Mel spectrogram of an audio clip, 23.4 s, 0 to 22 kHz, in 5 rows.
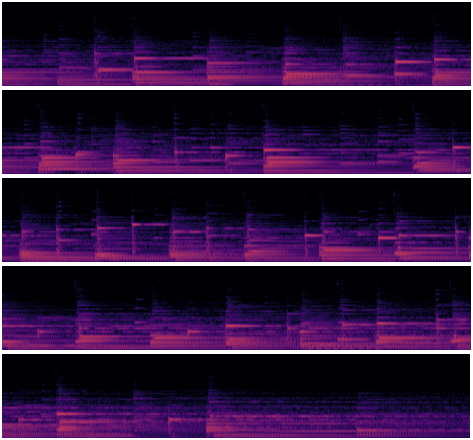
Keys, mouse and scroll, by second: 0.2 Tab, 1.6 ctrl+shift+click, 2.5 Tab, 3.1 r, 4.6 Tab, 5.9 click, 6.7 ctrl+shift+click, 7.6 Tab, 8.4 r, 9.7 Tab, 11.5 click, 12.1 ctrl+shift+click, 13.1 Tab, 13.8 r, 15.2 Tab, 16.4 ctrl+shift+click, 17.0 Tab, 17.5 r.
